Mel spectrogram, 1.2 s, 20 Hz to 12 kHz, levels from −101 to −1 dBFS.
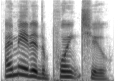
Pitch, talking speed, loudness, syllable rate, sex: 205 Hz, 290 wpm, -17 LUFS, 5.7 syllables/s, female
